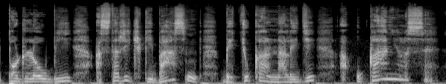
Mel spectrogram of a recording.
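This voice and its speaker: A man's voice: medium pitch, big pitch swings, pushed and bright, breathy edge, pitched above the performer's own voice, full character voice. A man voicing a small-town undertaker who is eager and fretting, spilling out ideas.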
